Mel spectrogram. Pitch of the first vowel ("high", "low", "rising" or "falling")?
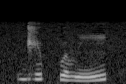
high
